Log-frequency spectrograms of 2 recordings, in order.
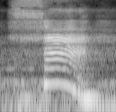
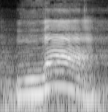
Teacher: Kalau huruf sa angin yang keluar, sa. Tapi kalau huruf zal suara yang keluar, za, suara yang keluar.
